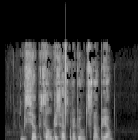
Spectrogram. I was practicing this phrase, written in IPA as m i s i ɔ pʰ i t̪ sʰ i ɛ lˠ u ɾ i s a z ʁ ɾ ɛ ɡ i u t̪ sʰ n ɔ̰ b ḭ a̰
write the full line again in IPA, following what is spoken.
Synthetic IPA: m i s i ɔ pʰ i t̪ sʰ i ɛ lˠ u ɾ i s a z ʁ ɾ ɛ b i u t̪ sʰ n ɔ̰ b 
